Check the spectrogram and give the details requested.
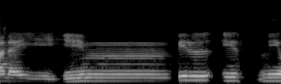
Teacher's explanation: Ikhfa syafawi ya. Bacanya dengungnya ditahan.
